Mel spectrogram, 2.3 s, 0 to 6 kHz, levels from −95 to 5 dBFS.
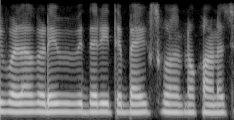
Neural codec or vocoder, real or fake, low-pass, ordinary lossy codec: none; real; 5.4 kHz; none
